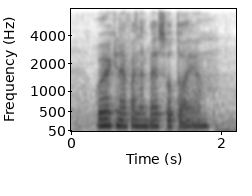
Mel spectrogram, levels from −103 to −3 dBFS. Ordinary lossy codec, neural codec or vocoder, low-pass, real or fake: Opus, 64 kbps; none; 7.2 kHz; real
